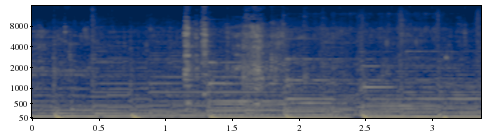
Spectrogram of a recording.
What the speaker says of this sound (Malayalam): ചൂട് മാറുന്നതിന് മുമ്പ് ഇതൊന്ന് ഇളക്കി യോജിപ്പിക്കാം.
